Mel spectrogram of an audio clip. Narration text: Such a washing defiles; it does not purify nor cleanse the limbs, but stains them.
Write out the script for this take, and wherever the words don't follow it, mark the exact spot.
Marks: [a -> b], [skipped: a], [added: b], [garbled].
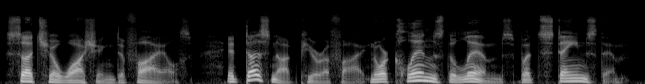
Such a washing defiles; it does not purify nor cleanse the limbs, but stains them.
